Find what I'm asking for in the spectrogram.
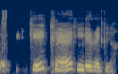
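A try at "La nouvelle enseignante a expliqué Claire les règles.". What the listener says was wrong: Very nice. Very good. Superb.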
